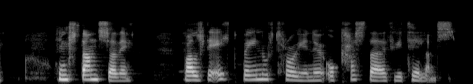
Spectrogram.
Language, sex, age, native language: Icelandic, female, 20-29, Icelandic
